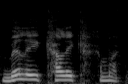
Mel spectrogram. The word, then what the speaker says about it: Mele Kalikimaka: Sorry about the pronunciation. Mele Kalikimaka.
